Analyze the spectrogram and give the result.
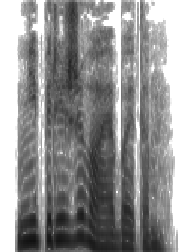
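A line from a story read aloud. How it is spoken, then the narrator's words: Dry. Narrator (Russian): сухо ответил великий кудесник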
